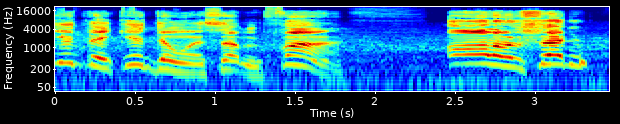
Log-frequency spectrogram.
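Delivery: usual speaking voice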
